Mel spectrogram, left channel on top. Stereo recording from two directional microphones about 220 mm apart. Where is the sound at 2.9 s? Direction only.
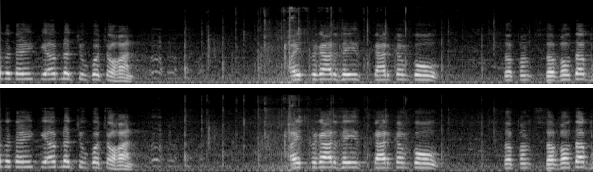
40° right (ahead or behind).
